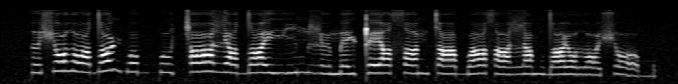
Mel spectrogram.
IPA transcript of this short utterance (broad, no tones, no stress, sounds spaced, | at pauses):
k ə ʃ ɔ ðˤ ø j dˤ ø ɳ b ɔ b p o c ɑ ɮ ɛ dˤ ɛ j i m ɮ ø m ɛ j ʈ ɛ sˤ ɛ m t ɑ b ɑ sˤ ɑ ɮ ɑ m dˤ ø ðˤ ø ʃ ɔ b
